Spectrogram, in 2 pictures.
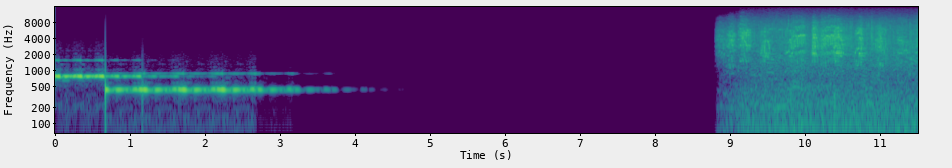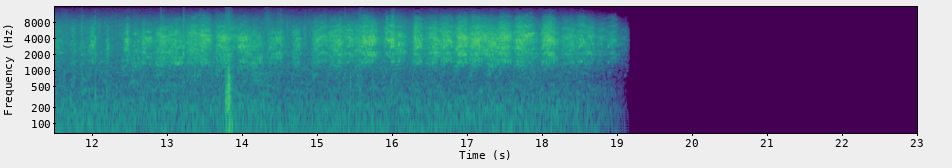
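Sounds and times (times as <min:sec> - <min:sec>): birds squawking and chirping: 0:08.8 - 0:19.1.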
